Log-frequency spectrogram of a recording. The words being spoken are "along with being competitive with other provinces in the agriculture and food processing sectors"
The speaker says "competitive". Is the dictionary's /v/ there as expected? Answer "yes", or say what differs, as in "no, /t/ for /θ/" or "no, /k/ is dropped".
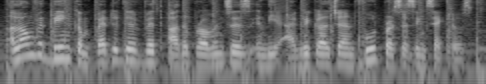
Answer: yes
